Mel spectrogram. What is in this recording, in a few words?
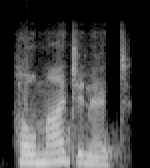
"homogenate", Indian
